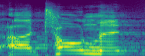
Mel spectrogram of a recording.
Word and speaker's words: atonement: And it, the four-legged lamb or the four-legged calf, or the bird, it shall be accepted for him to make atonement for him. Now, the word atonement, three syllables, you could pronounce it this way, at one ment.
